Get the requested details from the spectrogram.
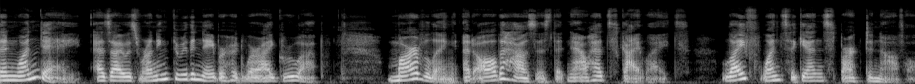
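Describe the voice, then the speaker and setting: A woman talks at a moderate pace in a fairly low voice with some vocal fry. Her intonation is lively. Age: 50s. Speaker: writer and former English professor. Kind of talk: reading aloud.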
